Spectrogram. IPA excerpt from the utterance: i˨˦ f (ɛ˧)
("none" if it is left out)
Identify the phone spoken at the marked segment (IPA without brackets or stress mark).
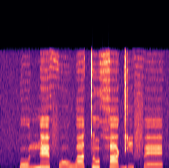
ɛ˧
